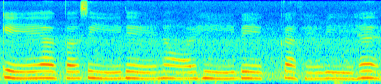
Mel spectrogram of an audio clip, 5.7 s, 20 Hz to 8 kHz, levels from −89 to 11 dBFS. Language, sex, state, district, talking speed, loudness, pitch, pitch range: Punjabi, female, Punjab, Kapurthala, 85 wpm, -16 LUFS, 230 Hz, 220-235 Hz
